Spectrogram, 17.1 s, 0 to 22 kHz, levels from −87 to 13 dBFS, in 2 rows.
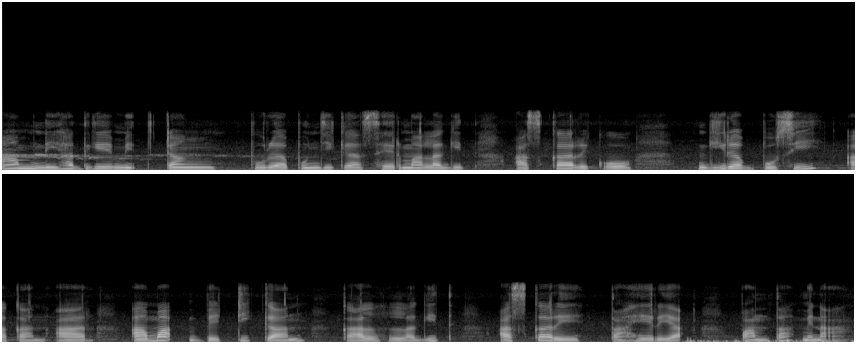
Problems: constant background noise, background conversations at intervals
